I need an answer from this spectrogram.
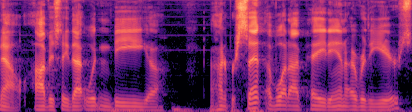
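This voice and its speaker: Here is a man with a very deep, low pitch and a bright, sharp tone. His pace is moderate. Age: 60s. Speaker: podcast host, veteran. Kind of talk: interview.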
